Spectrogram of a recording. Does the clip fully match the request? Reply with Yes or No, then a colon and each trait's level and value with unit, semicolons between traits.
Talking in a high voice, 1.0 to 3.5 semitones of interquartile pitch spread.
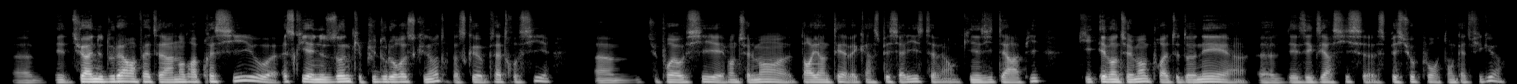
No: low, 110 Hz; average, 2.8 semitones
